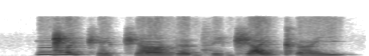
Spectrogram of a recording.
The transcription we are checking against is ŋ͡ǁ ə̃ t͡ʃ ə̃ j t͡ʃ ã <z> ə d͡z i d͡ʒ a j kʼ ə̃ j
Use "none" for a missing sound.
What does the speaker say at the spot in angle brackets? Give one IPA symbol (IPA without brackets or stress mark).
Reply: z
